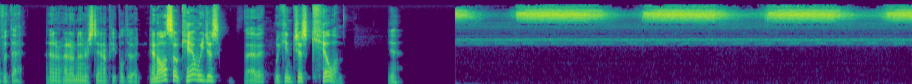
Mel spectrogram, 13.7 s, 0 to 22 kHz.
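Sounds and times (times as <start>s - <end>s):
speech: 0.0s - 5.2s, 5.8s - 6.1s
crickets chirping: 6.8s - 13.6s.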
